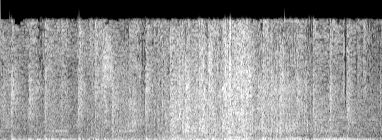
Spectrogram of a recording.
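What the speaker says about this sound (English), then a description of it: "This is the perfect time to test the grenade launcher." Grenade launcher blasts in the game NeverDead, a dense run of booming shots and crashing impacts that swells into a louder cluster midway, with scattered debris and mechanical clatter.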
